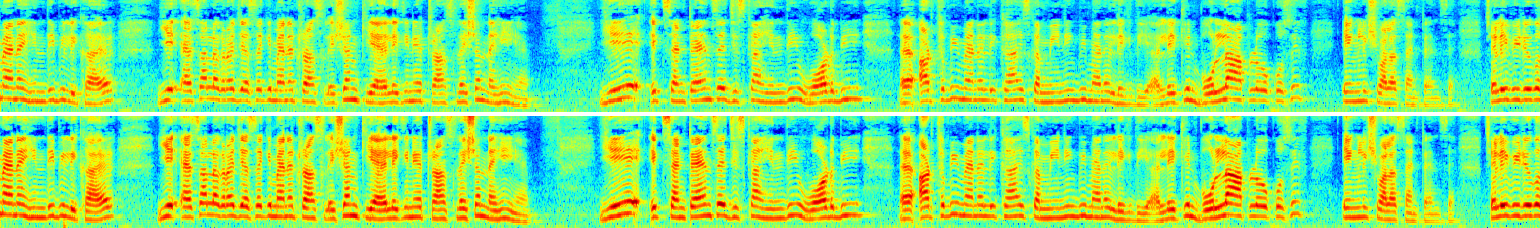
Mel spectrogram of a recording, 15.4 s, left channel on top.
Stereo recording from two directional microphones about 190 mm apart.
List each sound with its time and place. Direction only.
0.0 s a woman's voice: 35° right (ahead or behind)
